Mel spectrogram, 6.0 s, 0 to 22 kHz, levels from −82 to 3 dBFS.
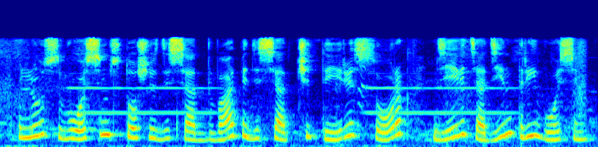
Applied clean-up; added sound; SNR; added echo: none; Wind instrument, woodwind instrument + Crowd; 20 dB; none.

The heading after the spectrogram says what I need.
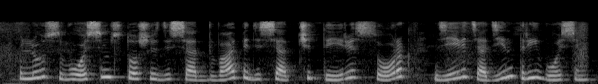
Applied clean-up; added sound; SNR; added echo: none; none; none; none.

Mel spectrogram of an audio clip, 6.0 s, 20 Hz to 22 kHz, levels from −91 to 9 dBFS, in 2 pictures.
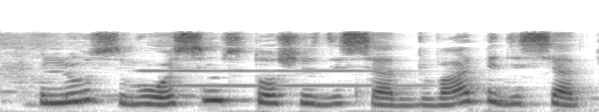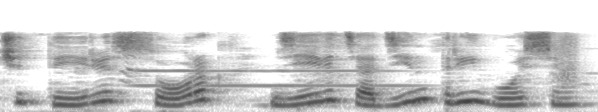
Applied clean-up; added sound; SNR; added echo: classical method log-MMSE.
